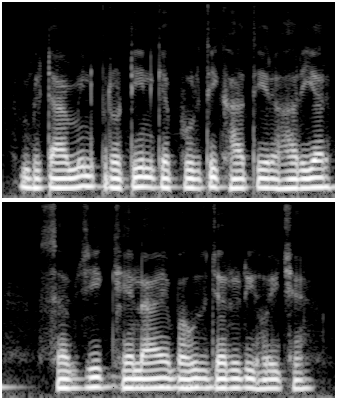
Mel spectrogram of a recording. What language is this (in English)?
Maithili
